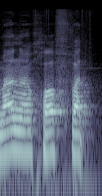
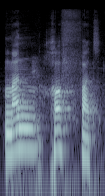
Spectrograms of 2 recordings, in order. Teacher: Man khaffat, langsung, tidak mana. Nun sukun bertemu dengan kha, izhar, jadi jelas.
